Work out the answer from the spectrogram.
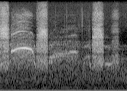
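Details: Black stork at its nest in Karula National Park, Estonia, greeting its arriving mate: rough, breathy hissing bursts roughly every second, with a thin whistled note rising slightly then falling.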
